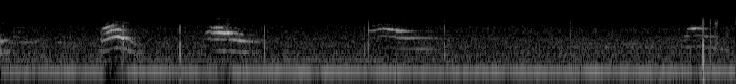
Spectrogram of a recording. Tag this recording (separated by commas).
Domestic animals, Cat, Meow, cat meowing, Animal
